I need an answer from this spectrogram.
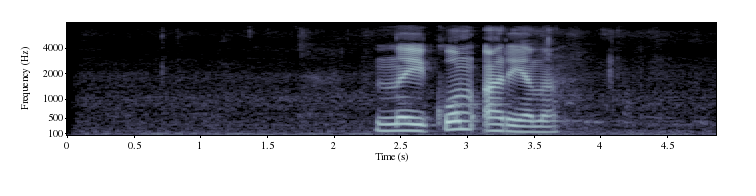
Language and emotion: Russian, neutral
